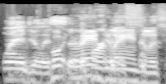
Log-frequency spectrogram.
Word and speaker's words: Port Angeles: Port L.A. Angelos, or however it's pronounced. – Port Angeles.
